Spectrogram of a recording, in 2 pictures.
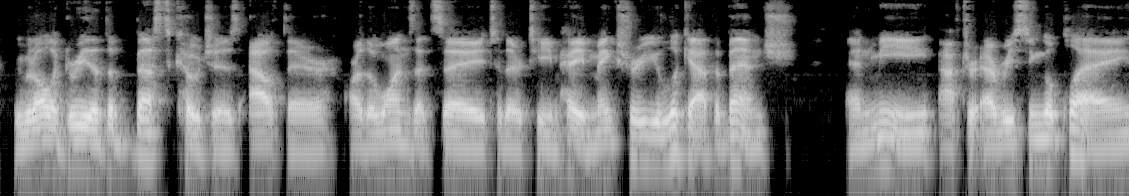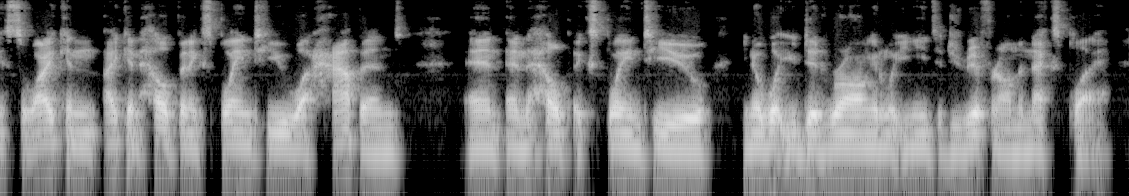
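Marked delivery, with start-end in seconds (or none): none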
